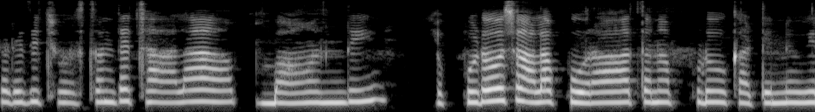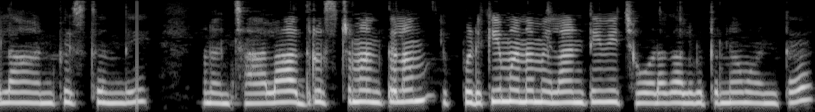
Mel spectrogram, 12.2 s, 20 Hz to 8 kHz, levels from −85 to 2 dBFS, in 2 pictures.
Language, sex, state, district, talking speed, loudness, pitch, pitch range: Telugu, female, Andhra Pradesh, Visakhapatnam, 95 wpm, -18 LUFS, 285 Hz, 275-300 Hz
